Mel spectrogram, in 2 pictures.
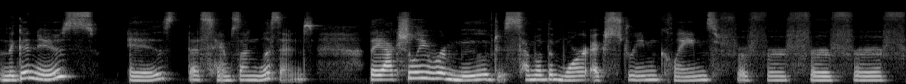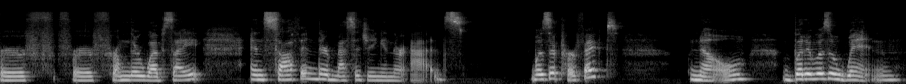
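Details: Stuttering with sound/syllable repetition in a woman who identifies as a stutterer and is herself a speech therapist and researcher.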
